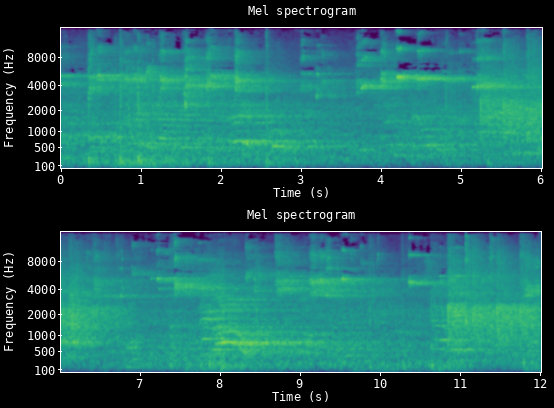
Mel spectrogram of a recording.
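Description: Basketball game in a gym: spectators shouting and calling out over one another, with a ball bouncing on the hardwood, all echoing in the large hall.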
